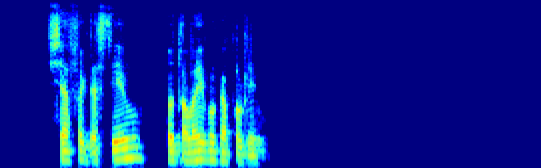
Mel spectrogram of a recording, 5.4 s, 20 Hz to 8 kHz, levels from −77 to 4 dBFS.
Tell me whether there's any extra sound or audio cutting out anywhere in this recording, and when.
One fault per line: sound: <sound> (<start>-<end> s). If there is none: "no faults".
no faults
